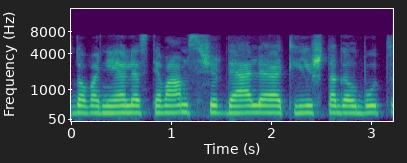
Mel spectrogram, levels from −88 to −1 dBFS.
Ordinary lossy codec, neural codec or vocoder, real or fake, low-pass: AAC, 64 kbps; none; real; 7.2 kHz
